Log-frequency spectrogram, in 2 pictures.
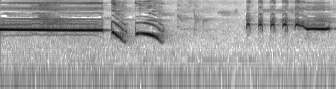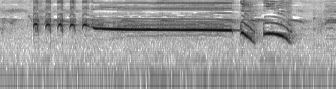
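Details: A common iora sings for cage-bird training: a long flat whistle, descending slurs, then quick series of staccato notes leading into another sustained whistle and further falling notes.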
